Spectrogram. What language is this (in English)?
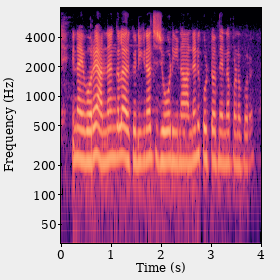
Tamil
